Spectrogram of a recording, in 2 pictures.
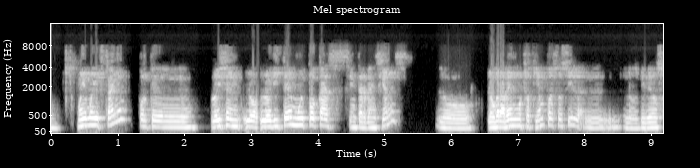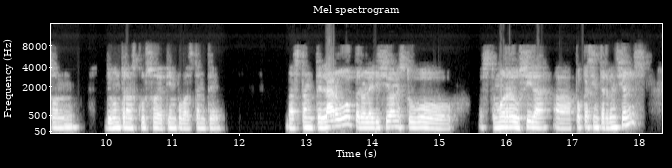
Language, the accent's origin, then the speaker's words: Spanish; Mexico City, Mexico; also born or lived in Xalapa, Veracruz; yo soy de la Ciudad de México, la mitad de mi vida, casi toda mi infancia la viví allá, y de ahí con mi familia nos venimos a Xalapa, Veracruz. Regresé a la Ciudad de México saliendo de la prepa para estudiar.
